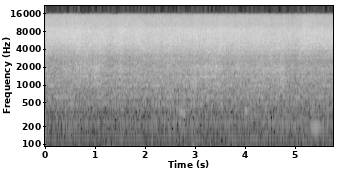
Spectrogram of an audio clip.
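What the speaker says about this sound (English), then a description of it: "the reason why I'm frying the bacon now" Shredded bacon fries in a pot for a beef and Guinness stew, giving a steady, dense sizzle and hiss with faint pops.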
